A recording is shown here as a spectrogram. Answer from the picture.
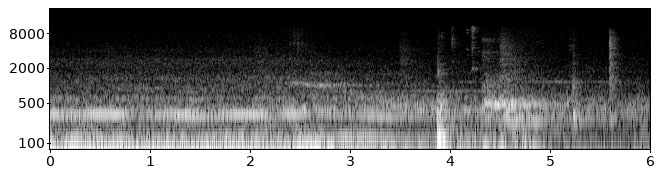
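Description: KONE traction elevator running: a steady hum and low rumble that fades over the first few seconds, then a sharp click about four seconds in, a brief tone and a few lighter clicks.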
